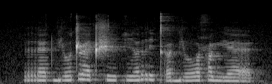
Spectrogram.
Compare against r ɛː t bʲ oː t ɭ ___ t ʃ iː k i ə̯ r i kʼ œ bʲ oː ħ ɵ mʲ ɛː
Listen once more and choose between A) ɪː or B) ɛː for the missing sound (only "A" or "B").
B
